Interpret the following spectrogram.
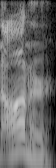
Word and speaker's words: honor: So the honor that he brings, See, another interpretation I get from but the that is- honor, the H is silent in honor.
